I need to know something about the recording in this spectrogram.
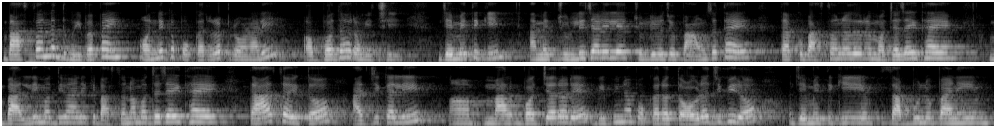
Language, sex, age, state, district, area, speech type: Odia, female, 18-30, Odisha, Khordha, rural, spontaneous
